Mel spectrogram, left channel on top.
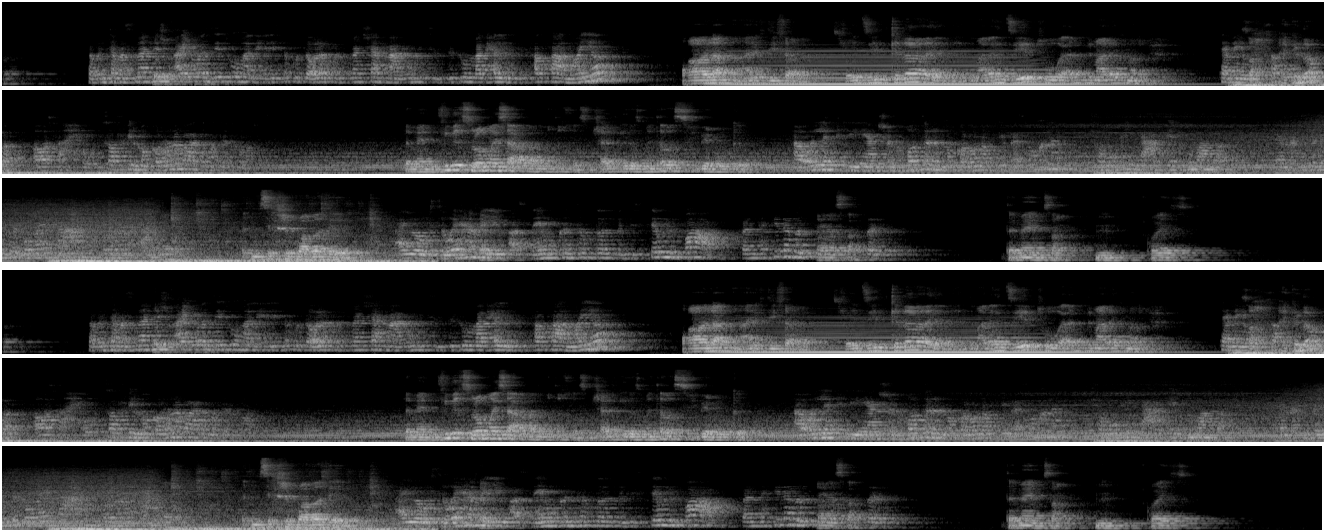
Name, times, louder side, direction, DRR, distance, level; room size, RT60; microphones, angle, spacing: voice 1, 0.9-6.0 12.2-15.7 21.1-23.8 24.1-25.5 25.9-28.2 30.4-33.6 33.8-34.8 35.1-35.2, equal, 55° left, -4 dB, 0.6 m, -30 dB
voice 2, 6.9-8.1 8.4-11.6 12.5-13.1 17.2-20.7 25.1-25.3 27.8-28.2 28.9-30.0 31.2-31.3 34.6-34.8 36.5-37.0 37.4-37.6 37.9-38.3, equal, 5° right, -3 dB, 0.3 m, -24 dB
Bowed string instrument, 6.9-11.9, equal, 90° right, 0.6 m, -26 dB
sound 1, 12.2-30.8, right 1 dB, 15° left, 0.7 m, -29 dB
2.1 x 2.0 x 3.1 m, 1.1 s
head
